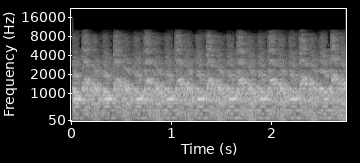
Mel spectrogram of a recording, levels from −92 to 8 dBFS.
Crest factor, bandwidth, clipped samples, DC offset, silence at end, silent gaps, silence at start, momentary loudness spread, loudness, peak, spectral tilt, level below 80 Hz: 12 dB; 10.5 kHz; under 0.1%; under 0.1%; 0 s; none; 0 s; 1 LU; -14 LUFS; -2 dBFS; -3.5 dB/octave; -44 dBFS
